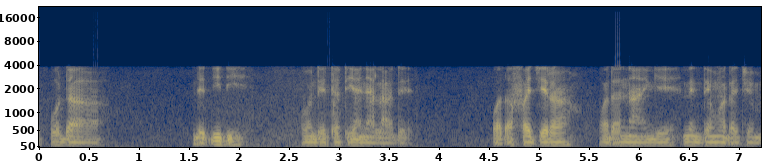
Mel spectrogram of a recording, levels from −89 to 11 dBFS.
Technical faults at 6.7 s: none

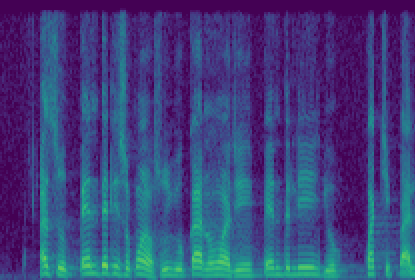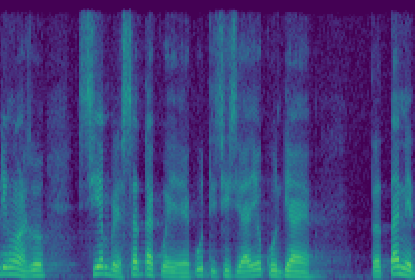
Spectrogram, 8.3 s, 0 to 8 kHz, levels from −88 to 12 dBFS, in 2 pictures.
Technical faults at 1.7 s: none

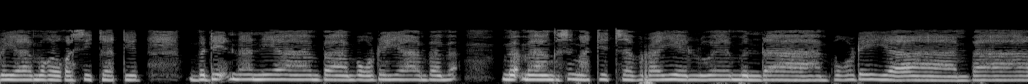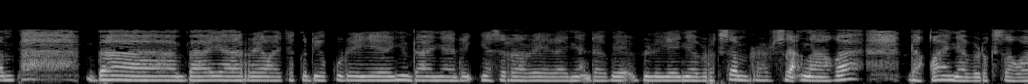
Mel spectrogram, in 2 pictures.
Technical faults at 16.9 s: AAC compression

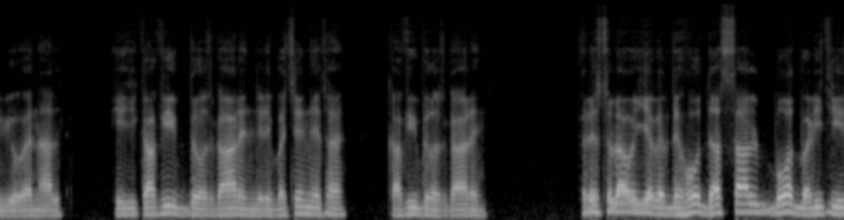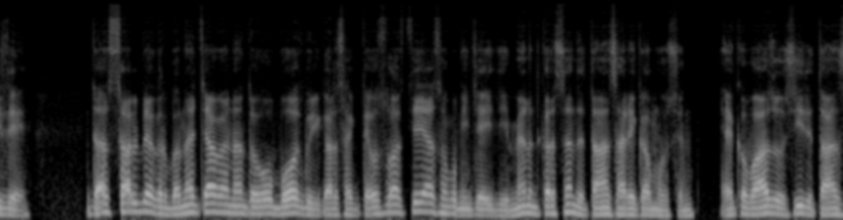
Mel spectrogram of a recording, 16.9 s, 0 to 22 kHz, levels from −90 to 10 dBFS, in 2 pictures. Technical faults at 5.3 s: comfort noise in place of the background

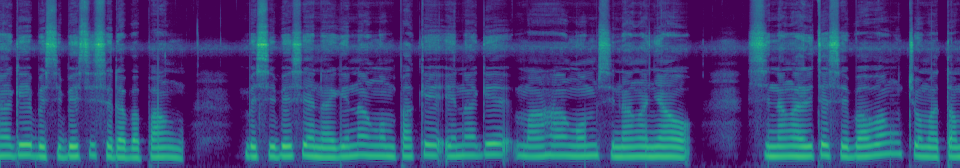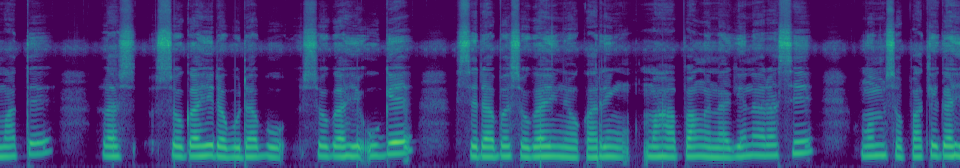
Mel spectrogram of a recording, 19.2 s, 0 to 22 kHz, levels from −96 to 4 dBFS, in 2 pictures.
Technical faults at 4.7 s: clock drift buffer slips

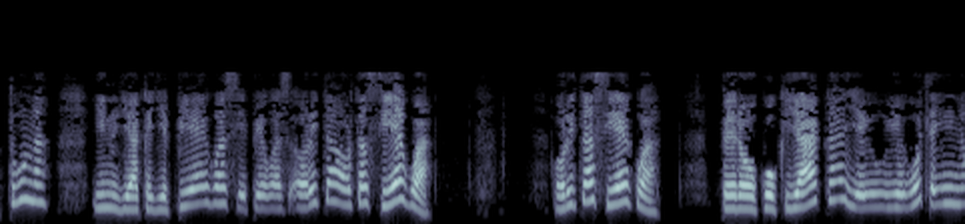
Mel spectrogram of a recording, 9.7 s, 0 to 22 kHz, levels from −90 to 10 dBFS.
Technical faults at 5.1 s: Vorbis compression

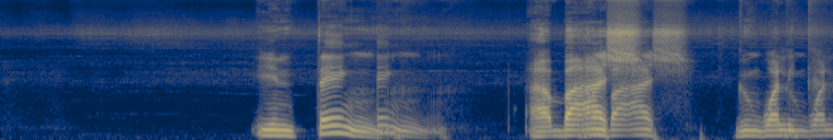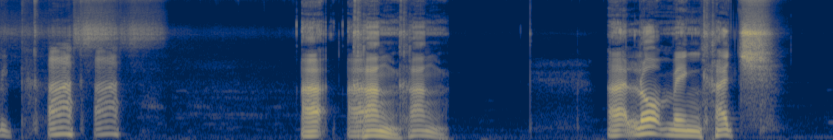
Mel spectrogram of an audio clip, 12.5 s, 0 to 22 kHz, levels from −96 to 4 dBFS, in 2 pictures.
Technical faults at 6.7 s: doubled audio track

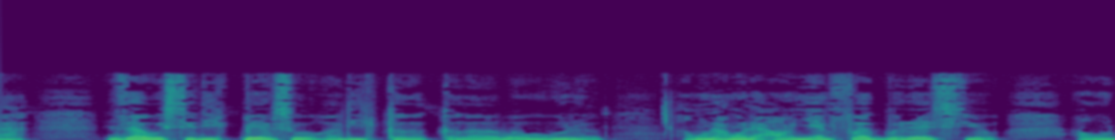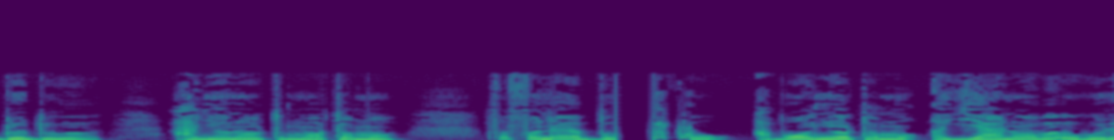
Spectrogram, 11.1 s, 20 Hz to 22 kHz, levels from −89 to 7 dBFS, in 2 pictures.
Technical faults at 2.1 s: Vorbis compression

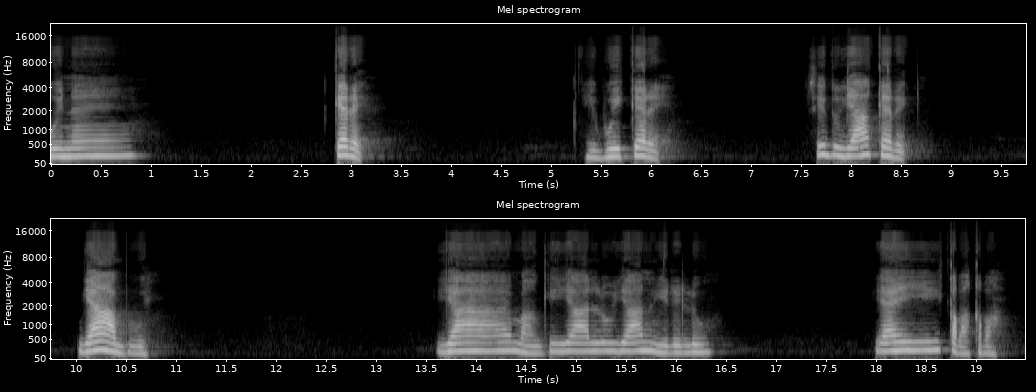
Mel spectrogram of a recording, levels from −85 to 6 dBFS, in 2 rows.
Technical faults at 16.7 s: Opus compression

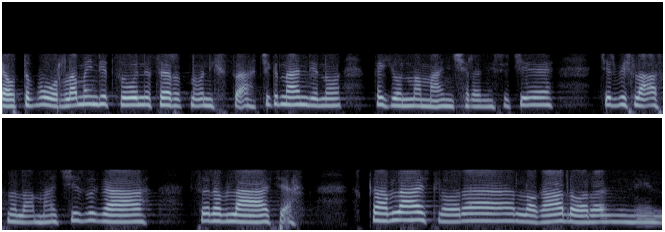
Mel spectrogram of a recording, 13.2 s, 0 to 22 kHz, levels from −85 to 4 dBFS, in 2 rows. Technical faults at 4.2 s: Bluetooth CVSD headset codec

